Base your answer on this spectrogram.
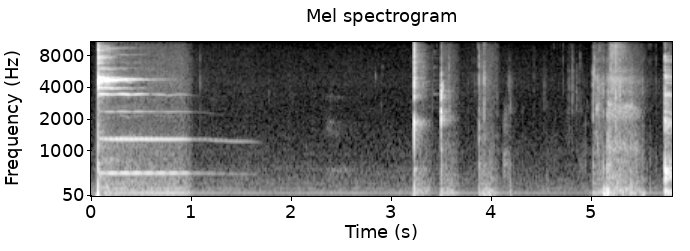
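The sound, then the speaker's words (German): Wine glasses clink in a toast, a single bright ringing ding that fades over about a second, then after a pause a few faint, short drinking sounds. “wird natürlich währenddessen auch Weinchen getrunken, so wie jetzt. Cheers.”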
